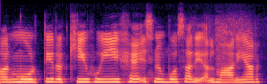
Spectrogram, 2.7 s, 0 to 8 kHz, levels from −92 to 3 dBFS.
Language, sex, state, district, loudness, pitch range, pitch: Hindi, female, Maharashtra, Gondia, -15 LUFS, 240-260 Hz, 250 Hz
